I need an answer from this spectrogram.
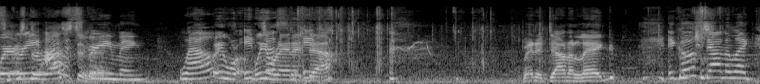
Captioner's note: laughing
